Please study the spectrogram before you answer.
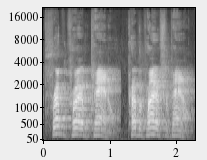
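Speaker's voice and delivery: tripping over a tongue twister at speed; fast tongue twister. Shown as a demonstration. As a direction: rattle it off and muddle the words. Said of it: "Say that five times fast".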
